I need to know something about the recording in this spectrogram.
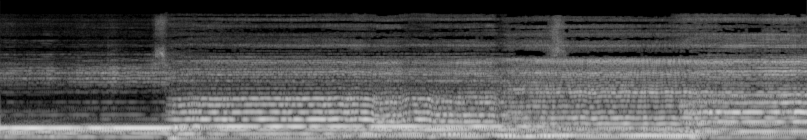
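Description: Male vocal quartet singing a cappella in close harmony, holding long sustained chords that move to a new chord about two seconds in and again near the end.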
